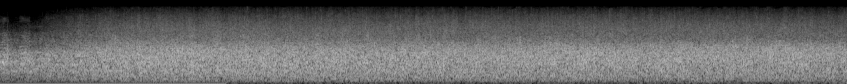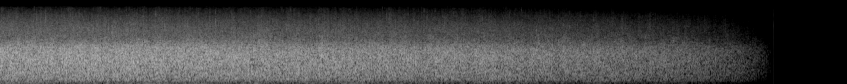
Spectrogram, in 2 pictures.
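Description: Audience applauding steadily, a dense clapping that fades out over the last few seconds.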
